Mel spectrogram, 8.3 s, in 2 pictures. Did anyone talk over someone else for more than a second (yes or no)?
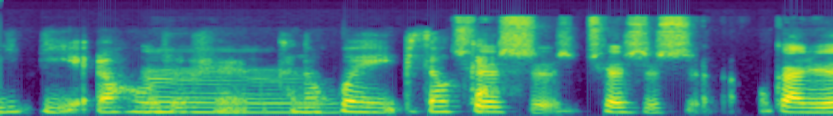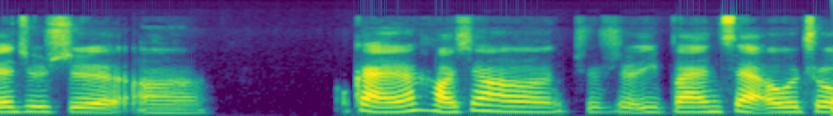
yes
